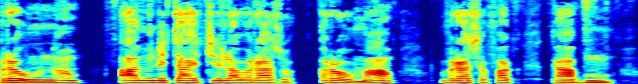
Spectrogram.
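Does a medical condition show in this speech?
Yes: Down syndrome; adult man, 33 years old.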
